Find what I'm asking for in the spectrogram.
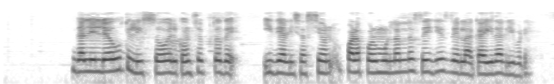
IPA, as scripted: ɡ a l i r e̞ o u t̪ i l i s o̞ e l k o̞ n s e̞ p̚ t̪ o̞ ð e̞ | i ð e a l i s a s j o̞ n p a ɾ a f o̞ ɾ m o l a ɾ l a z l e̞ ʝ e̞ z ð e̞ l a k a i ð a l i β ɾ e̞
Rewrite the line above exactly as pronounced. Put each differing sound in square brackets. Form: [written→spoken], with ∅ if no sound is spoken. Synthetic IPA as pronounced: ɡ a l i [r→l] e̞ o u t̪ i l i s o̞ e l k o̞ n s e̞ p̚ t̪ o̞ ð e̞ | i ð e a l i s a s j o̞ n p a ɾ a f o̞ ɾ m [o→u] l a ɾ l a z l e̞ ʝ e̞ z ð e̞ l a k a i ð a l i β ɾ e̞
